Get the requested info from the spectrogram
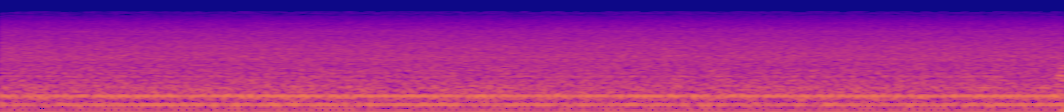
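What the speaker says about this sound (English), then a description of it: "now it looks like there's something wrong with my printer" A malfunctioning inkjet printer with an ink cartridge problem gives off a steady, low, faint whir with a constant hum, unchanging throughout.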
